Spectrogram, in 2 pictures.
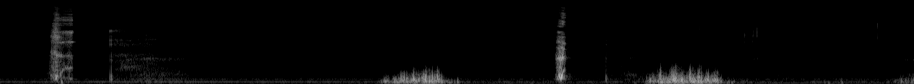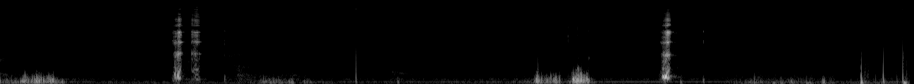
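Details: Fake, imitated hiccups: sharp hiccup-like clicks a few seconds apart, with low vocal sounds between them.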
